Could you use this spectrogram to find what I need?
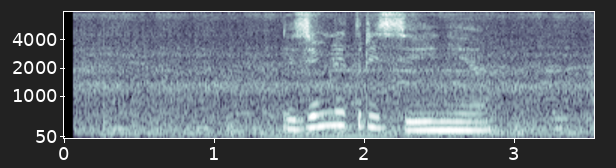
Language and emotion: Russian, neutral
